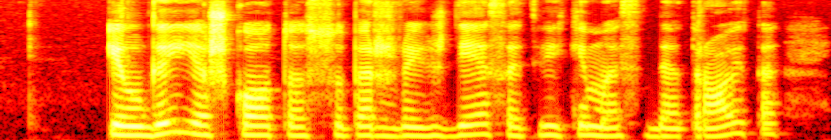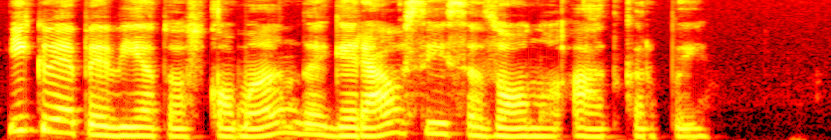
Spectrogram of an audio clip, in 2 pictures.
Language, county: Lithuanian, Utena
